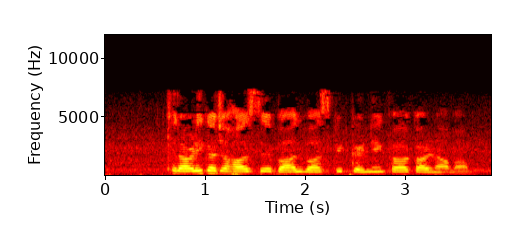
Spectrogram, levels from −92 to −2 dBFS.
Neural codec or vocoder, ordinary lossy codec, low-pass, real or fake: none; AAC, 32 kbps; 7.2 kHz; real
